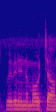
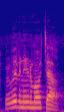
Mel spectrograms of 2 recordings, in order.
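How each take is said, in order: First: Said in the usual way. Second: "motel" said higher and much louder, accusing; kids' loud complaint. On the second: Retold or imitated. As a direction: blurt it out like a resentful kid. Kids complaining about the motel.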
